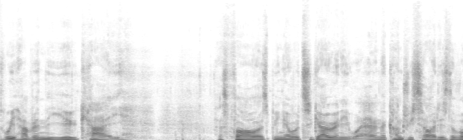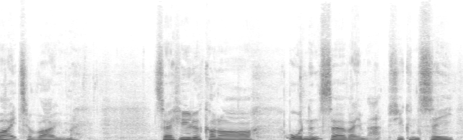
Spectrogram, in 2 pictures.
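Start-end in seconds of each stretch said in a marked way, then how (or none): none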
